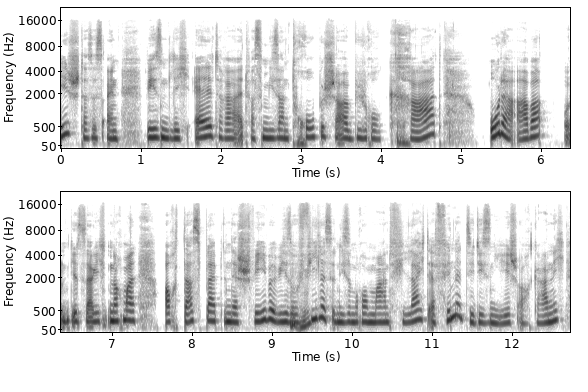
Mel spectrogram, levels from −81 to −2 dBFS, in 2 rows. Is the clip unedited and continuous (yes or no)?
yes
